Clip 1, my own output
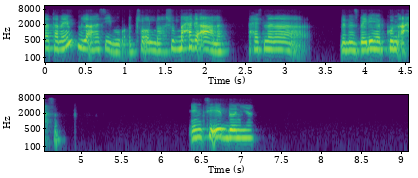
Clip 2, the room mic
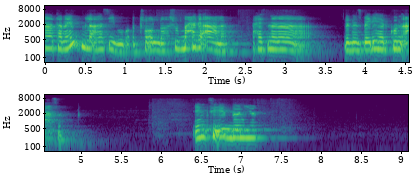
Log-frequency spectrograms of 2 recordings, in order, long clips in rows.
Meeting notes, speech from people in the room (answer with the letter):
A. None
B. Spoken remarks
A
